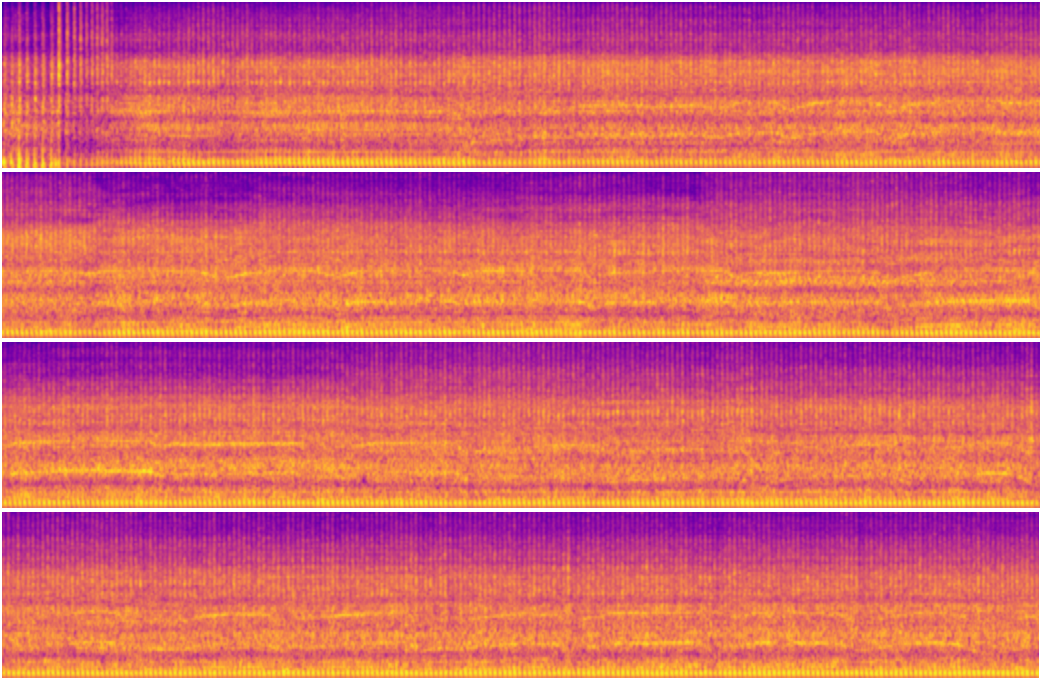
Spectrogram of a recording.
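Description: Riding lawn mower's small engine catching right at the start and then running steadily as the mower tries to drive out of deep mud it is stuck in.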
